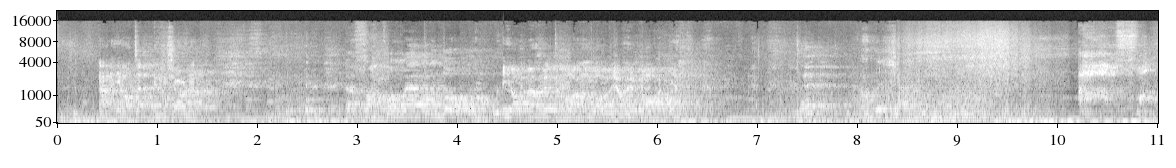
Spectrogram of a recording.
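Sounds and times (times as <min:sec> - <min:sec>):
background music with bass line: 0:00.0 - 0:11.0
man talking: 0:02.8 - 0:06.7.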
